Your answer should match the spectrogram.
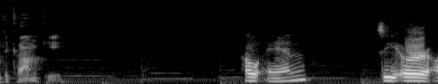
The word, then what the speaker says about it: Ann: See, or I guess it's On. I don't know. I didn't play the dub, and they said it was On. And then they say it like that in there. But I just said it as An. My head, like I played the sub version. Yeah, it's not anything I'd fight anyone on, but yeah, they pronounce it as On in fucking the dub.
